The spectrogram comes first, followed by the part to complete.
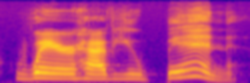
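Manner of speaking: big blustery voices. A narrator's reading. The big sisters demand where Nell has been. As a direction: loom over her. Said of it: "big, blustery voices".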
